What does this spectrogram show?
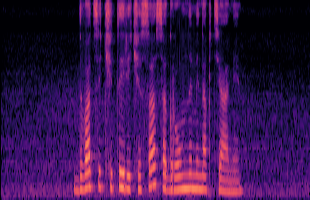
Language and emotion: Russian, neutral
